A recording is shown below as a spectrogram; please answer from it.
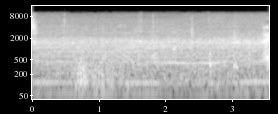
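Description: Steady engine hum and broadband vehicle noise with a faint murmur of speech, and no animal calls.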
